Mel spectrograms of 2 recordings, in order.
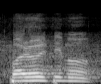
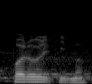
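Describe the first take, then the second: First: Shouted high over the crowd; loud call. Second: Quiet. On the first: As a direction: call it out loudly to win attention. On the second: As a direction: say it softly, almost to yourself. Repeats it quietly. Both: Real, not acted.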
